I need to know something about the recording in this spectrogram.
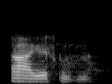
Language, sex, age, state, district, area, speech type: Telugu, male, 45-60, Andhra Pradesh, Bapatla, rural, conversation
